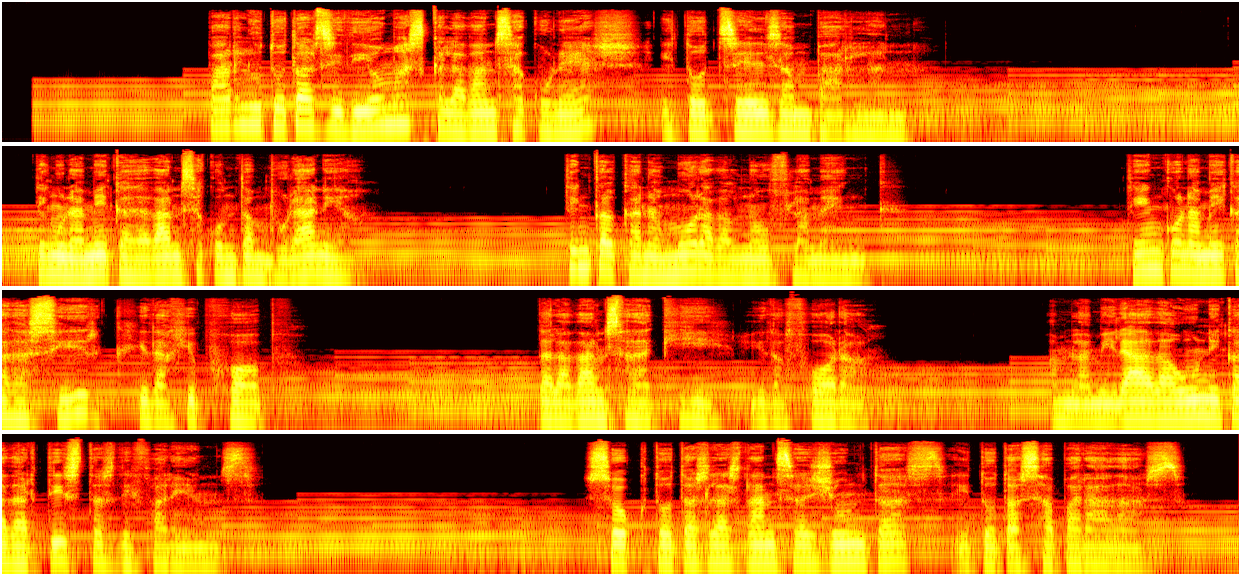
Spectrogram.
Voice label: female catalan dance comercial

